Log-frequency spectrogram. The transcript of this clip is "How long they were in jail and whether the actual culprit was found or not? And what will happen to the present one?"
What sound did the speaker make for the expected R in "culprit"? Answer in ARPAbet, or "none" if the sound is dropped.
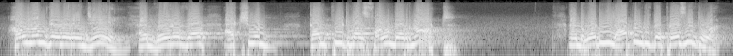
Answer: none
